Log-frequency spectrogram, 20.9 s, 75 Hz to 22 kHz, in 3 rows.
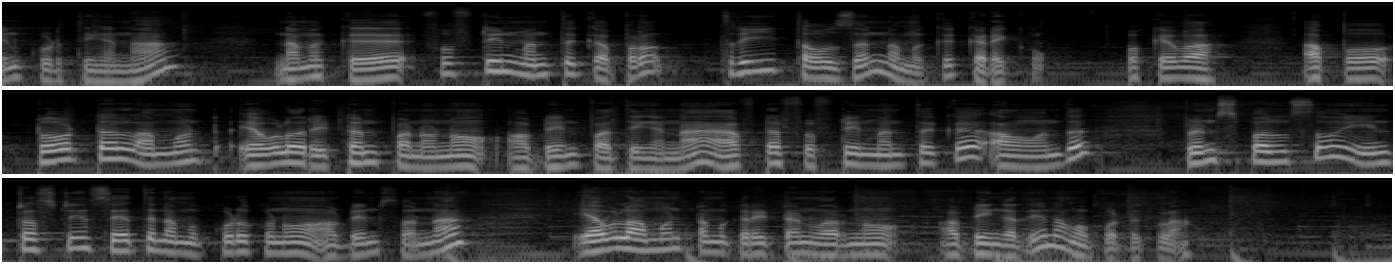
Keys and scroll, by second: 0.8 Return, 20.1-20.8 typing.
